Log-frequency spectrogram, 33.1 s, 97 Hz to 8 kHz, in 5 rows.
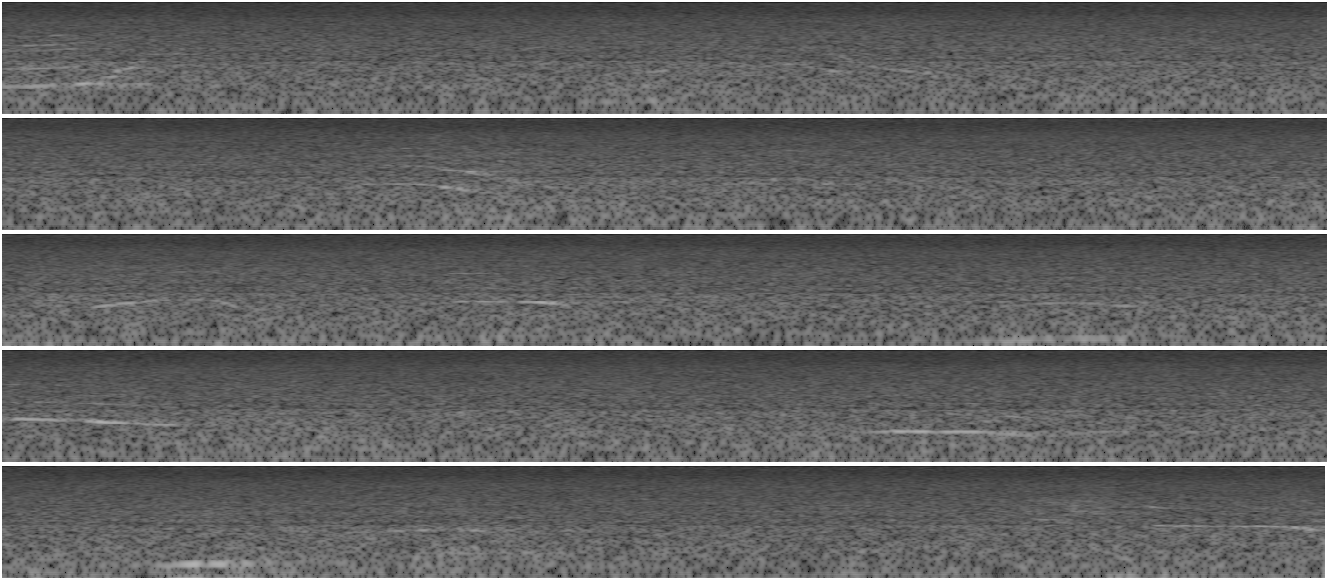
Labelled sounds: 0.1	0.3	humpback whale, 1.4 to 1.5 kHz
8.8	9.1	humpback whale, 0.83 to 1.2 kHz

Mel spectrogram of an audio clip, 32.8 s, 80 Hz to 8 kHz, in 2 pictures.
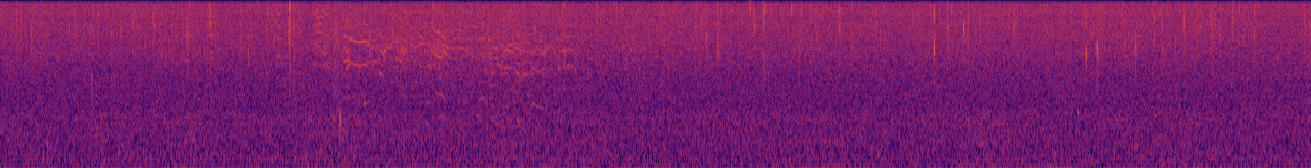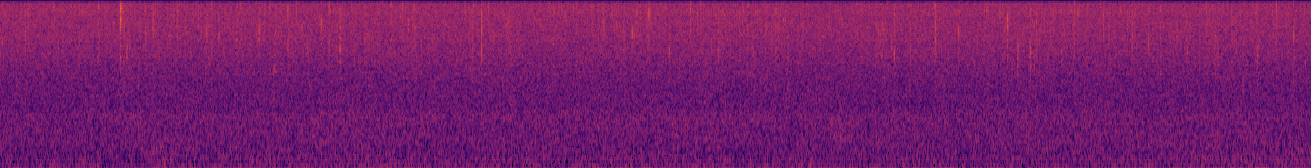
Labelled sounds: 4.3	5.9	Pacific white-sided dolphin, 2.5 to 4.5 kHz

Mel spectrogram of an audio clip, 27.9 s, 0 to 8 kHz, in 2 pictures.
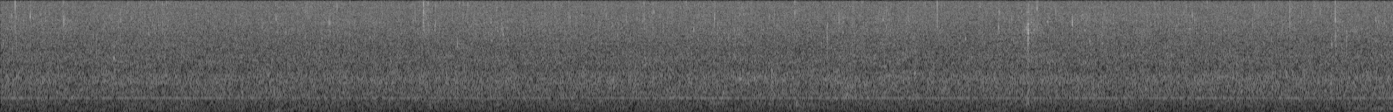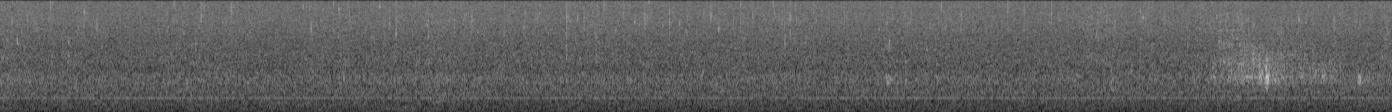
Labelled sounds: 26.3	26.7	sound from a nearby beach, 0.78 to 1.3 kHz

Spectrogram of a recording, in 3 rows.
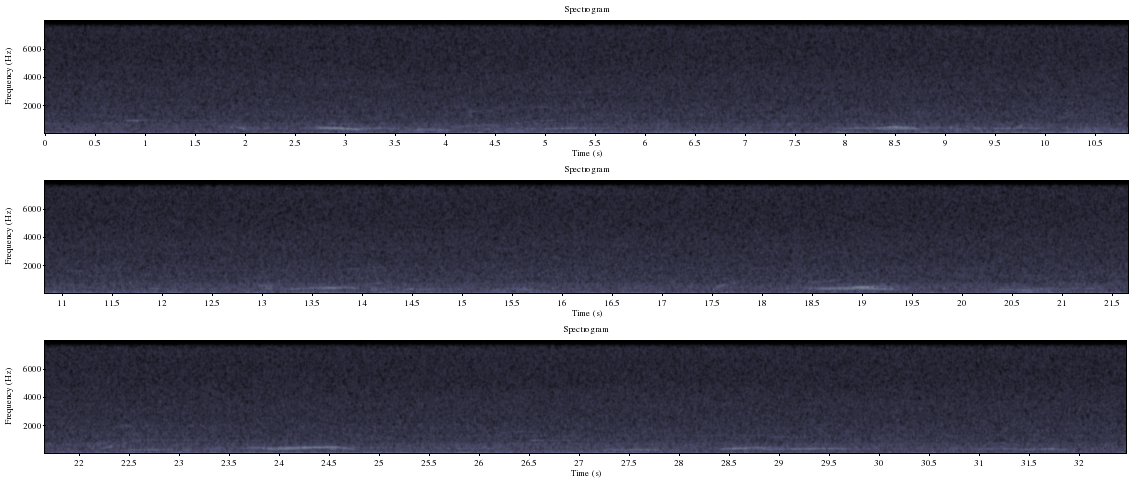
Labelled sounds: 0.8	1.0	humpback whale, 0.90 to 1.0 kHz

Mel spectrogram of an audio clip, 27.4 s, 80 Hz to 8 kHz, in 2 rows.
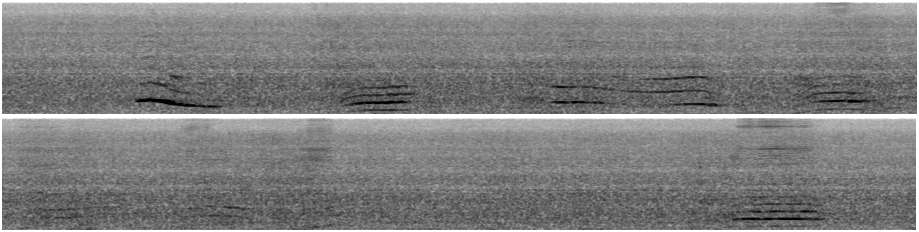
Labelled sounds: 2.2	2.5	humpback whale, 0.78 to 0.97 kHz
8.2	8.6	humpback whale, 0.78 to 0.88 kHz
9.8	10.6	humpback whale, 0.94 to 1.1 kHz
12.2	12.7	humpback whale, 6.0 to 7.9 kHz
16.4	16.7	humpback whale, 5.8 to 6.0 kHz
24.7	25.6	humpback whale, 3.4 to 7.8 kHz

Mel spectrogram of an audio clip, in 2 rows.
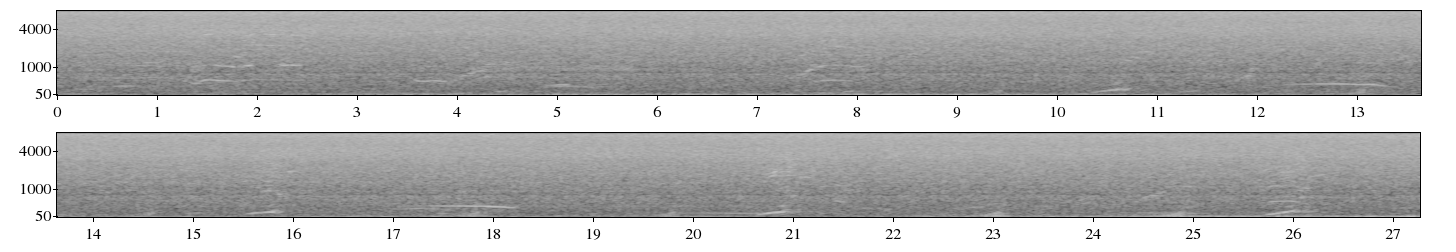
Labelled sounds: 7.4	7.7	humpback whale, 0.80 to 1.1 kHz

